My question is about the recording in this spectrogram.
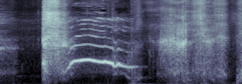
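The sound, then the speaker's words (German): A loud sneeze: a sharp burst sliding into a drawn-out voiced "choo," followed by breathy, noisy exhaling and a short snort at the end. “Und da hatte ich, warte, ich muss niesen.”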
